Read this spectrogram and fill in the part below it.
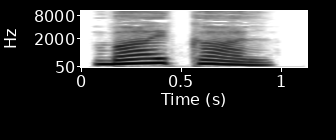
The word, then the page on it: ಬಾಯ್ಕಾಲ್: bāykāl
